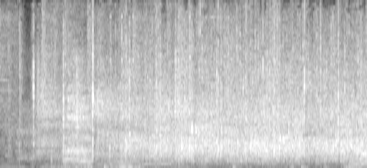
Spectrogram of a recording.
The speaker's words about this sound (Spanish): aplauso, sí señor, señor.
